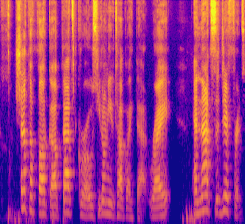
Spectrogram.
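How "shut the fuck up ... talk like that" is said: acted casual scolding tone. Contrasting how a rebuke would go with another person: retelling own conversational rebuke. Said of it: "it would be conversational".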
